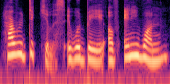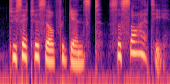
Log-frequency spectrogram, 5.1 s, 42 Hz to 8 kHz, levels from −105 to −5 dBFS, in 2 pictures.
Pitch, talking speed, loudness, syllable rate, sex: 215 Hz, 155 wpm, -20 LUFS, 4.8 syllables/s, female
